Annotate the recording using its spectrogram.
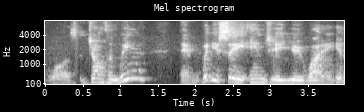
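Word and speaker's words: Nguyen: His name was Jonathan Wynne. And when you see NGUYN, it's pronounced Wynne.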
